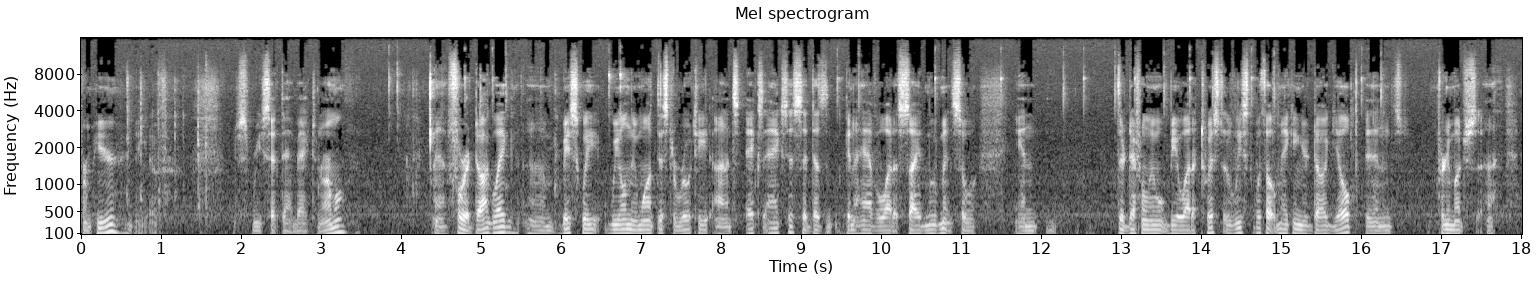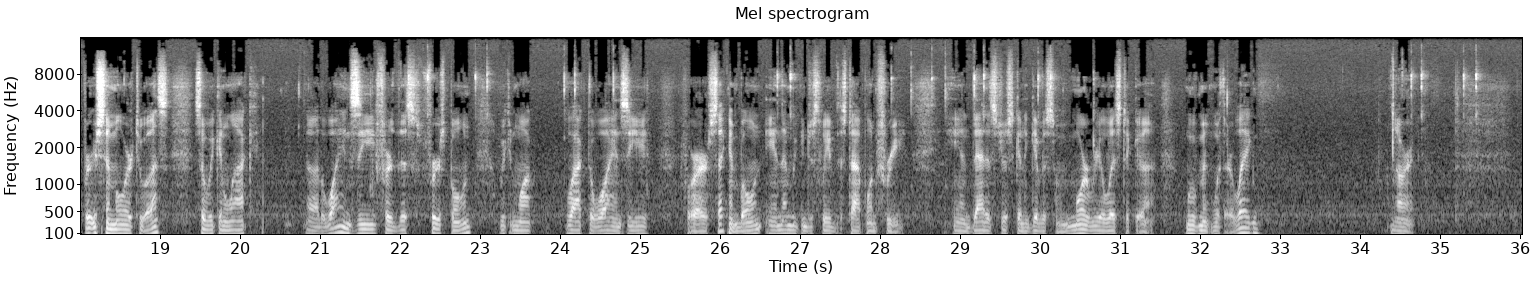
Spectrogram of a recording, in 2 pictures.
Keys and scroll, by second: 0.5 -, 0.7 1, 0.9 8, 1.1 0, 1.4 Return, 30.7 g.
